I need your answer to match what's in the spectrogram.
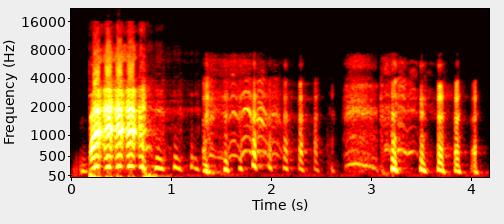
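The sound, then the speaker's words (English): A voice imitates a sheep, letting out a loud, wavering bleat of rapid pulses, followed by further talk and laughter-like bursts from other speakers. “Are you calling me a sheep?”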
